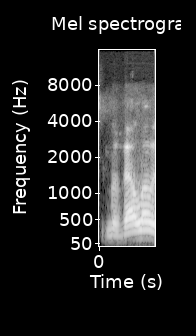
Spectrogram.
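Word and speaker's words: Lovullo: Torey Lovello, I believe his name is Lovello. Is that how you say his name?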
